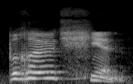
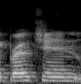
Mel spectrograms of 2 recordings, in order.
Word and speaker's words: Brötchen: could do that, but with the T, it's just hard because you have to remind yourself to pronounce the T and then go into the really hard sounding sound. So it's like Brötchen. Brötchen.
